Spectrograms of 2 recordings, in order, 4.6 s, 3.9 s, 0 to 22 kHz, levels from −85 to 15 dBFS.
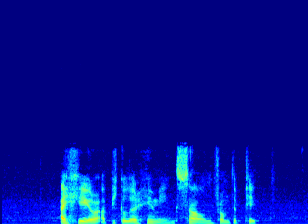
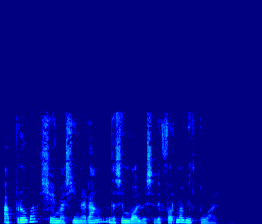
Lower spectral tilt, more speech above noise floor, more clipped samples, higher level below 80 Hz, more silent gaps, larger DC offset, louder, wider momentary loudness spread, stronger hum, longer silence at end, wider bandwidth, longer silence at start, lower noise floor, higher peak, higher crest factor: about the same, -4 dB/octave vs -3.5 dB/octave; second, 33 dB vs 40 dB; neither; first, -66 dBFS vs -90 dBFS; neither; neither; first, -29 LUFS vs -49 LUFS; first, 12 LU vs 7 LU; neither; first, 0.8 s vs 0.65 s; second, 8.4 kHz vs 11.5 kHz; first, 0.9 s vs 0.05 s; second, -63 dBFS vs -89 dBFS; first, -4 dBFS vs -32 dBFS; first, 26 dB vs 18 dB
